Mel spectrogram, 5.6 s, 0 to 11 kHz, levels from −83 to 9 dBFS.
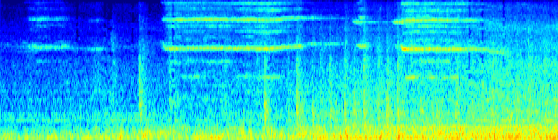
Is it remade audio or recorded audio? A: recorded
